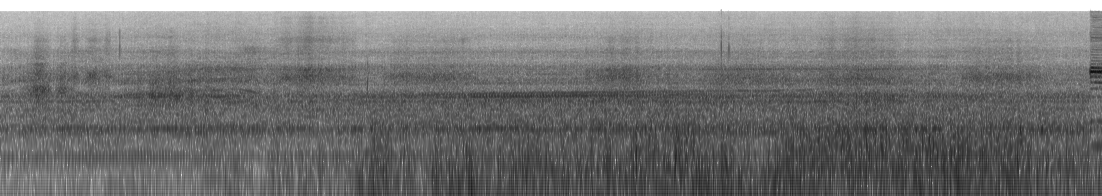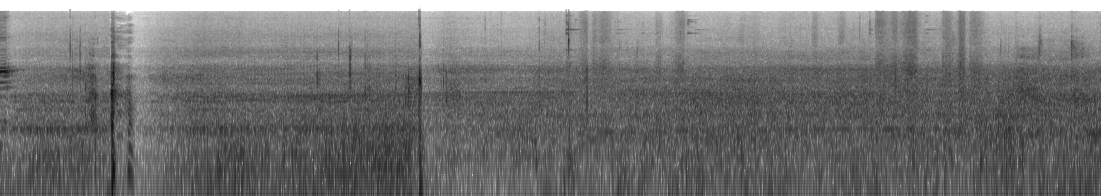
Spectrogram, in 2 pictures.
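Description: Motorcycle running steadily at road speed, with wind and road noise. A short horn toot sounds about halfway through, and there are a couple of sharp clicks soon after.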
